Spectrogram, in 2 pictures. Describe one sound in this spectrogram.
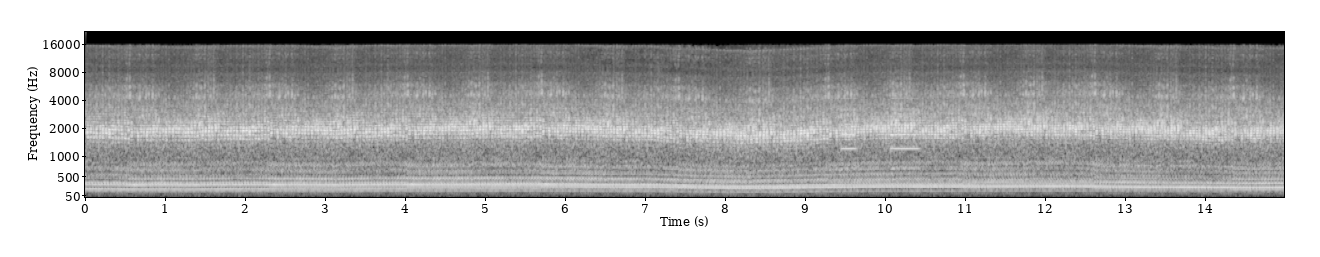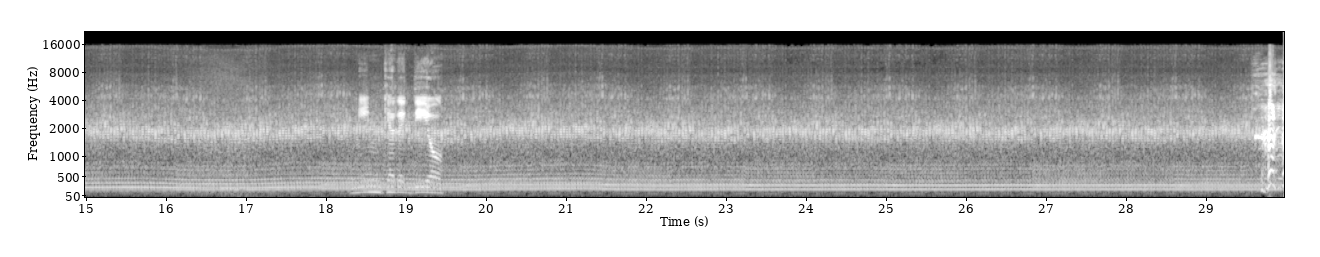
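A propeller plane's engine drones steadily, its pitch dipping and rising now and then.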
